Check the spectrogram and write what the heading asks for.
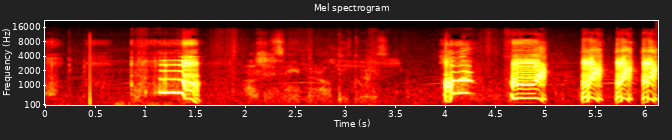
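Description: Quacking from a duck call: one long call that falls in pitch about a second in, then a run of five short, loud quacks in the second half.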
